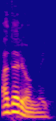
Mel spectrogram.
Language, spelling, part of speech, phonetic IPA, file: Russian, одарённый, verb / adjective, [ɐdɐˈrʲɵnːɨj], Ru-одарённый.ogg
- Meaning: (verb) past passive perfective participle of одари́ть (odarítʹ); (adjective) 1. endowed (with) 2. gifted, talented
